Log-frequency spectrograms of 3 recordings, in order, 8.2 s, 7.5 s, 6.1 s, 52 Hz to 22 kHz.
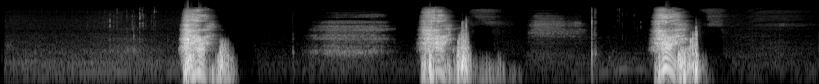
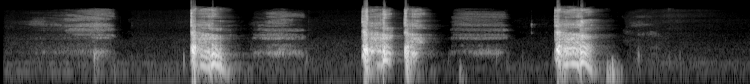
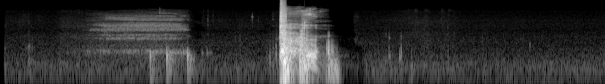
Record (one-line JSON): {"exhalation_length": "8.2 s", "exhalation_amplitude": 32768, "exhalation_signal_mean_std_ratio": 0.28, "three_cough_length": "7.5 s", "three_cough_amplitude": 32768, "three_cough_signal_mean_std_ratio": 0.29, "cough_length": "6.1 s", "cough_amplitude": 32768, "cough_signal_mean_std_ratio": 0.18, "survey_phase": "beta (2021-08-13 to 2022-03-07)", "age": "45-64", "gender": "Male", "wearing_mask": "No", "symptom_new_continuous_cough": true, "symptom_runny_or_blocked_nose": true, "symptom_shortness_of_breath": true, "symptom_sore_throat": true, "symptom_diarrhoea": true, "symptom_fatigue": true, "symptom_fever_high_temperature": true, "symptom_headache": true, "symptom_change_to_sense_of_smell_or_taste": true, "symptom_loss_of_taste": true, "symptom_onset": "4 days", "smoker_status": "Never smoked", "respiratory_condition_asthma": false, "respiratory_condition_other": false, "recruitment_source": "Test and Trace", "submission_delay": "2 days", "covid_test_result": "Positive", "covid_test_method": "RT-qPCR", "covid_ct_value": 21.9, "covid_ct_gene": "ORF1ab gene"}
